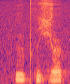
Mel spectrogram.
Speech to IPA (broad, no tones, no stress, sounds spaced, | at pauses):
ʉ pʰ ɨ ç ə˞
